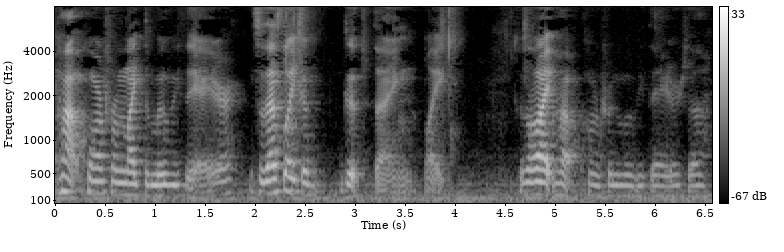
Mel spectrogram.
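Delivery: speaking between bites; talking while chewing. Real, not acted. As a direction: mouth partly full of snack.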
